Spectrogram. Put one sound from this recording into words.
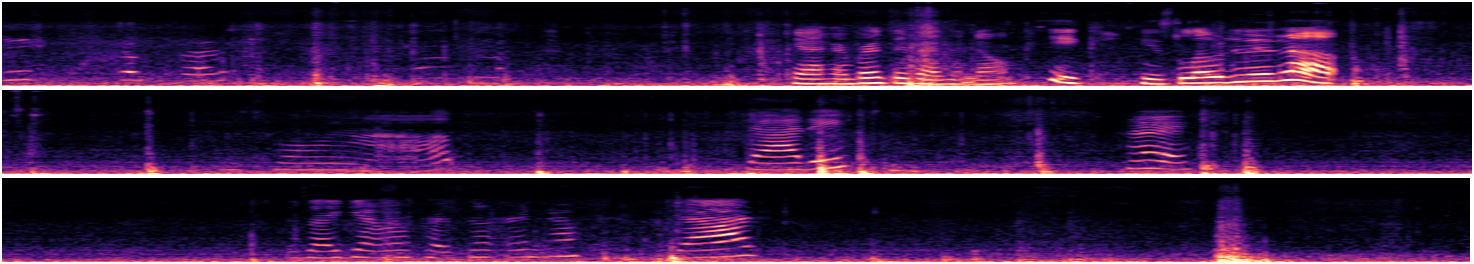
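A vehicle's engine hums low and steadily.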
